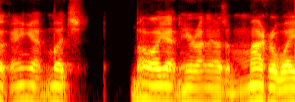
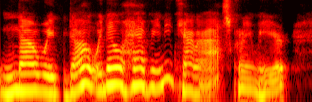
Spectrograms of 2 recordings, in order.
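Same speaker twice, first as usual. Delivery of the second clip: acted, sugary, very sweet-sounding voice; 10 semitones higher, 4 dB quieter than usual. Retelling what the woman taking their order said: imitating a real sweet voice. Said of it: "real sweet sounding voice".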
